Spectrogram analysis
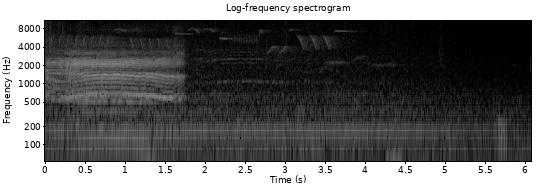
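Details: A single loud, tremulous sheep baa lasting almost two seconds, followed by quiet background hum and faint distant bird chirps.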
